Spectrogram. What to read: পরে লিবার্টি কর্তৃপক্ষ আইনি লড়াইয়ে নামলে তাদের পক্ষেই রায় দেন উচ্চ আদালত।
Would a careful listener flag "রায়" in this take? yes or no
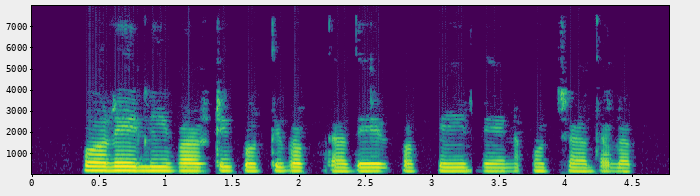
yes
